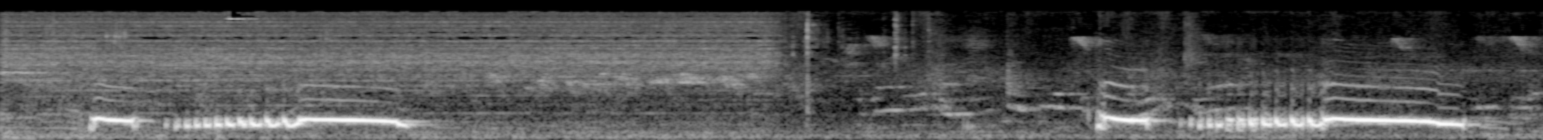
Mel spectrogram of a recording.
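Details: A male local Barbary dove in the morning gives two cooing phrases about five seconds apart, each a quick introductory note followed by a tremulous rolling coo and a steady, softly falling held tone.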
